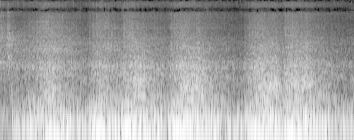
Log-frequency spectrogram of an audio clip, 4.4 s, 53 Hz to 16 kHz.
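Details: Yamaha Nouvo 6 scooter with a hard-starting problem, after carbon was cleaned from the head as a temporary fix and spark was checked good: the small engine catches and revs in smooth swells without misses, running fine for now.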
